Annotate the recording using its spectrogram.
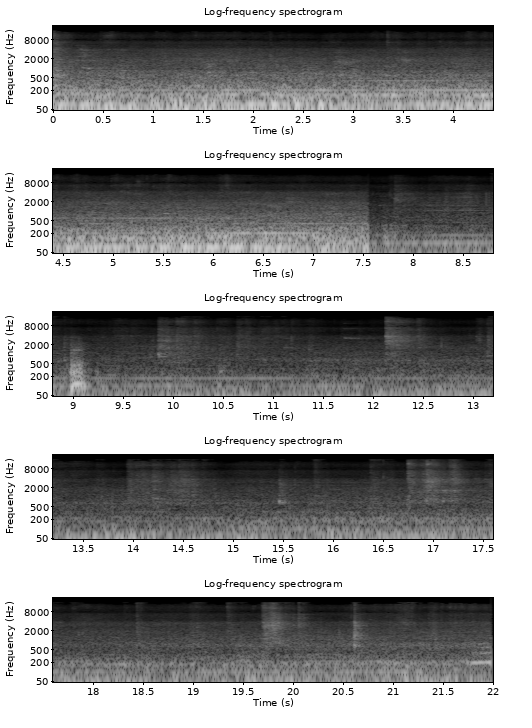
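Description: Steady low drone and hum of the ferry's engines and machinery heard inside the passenger deck. The drone drops abruptly to a much quieter hum about seven and a half seconds in. A brief thump comes about a second later, and scattered light clicks and clatter follow.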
